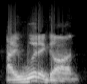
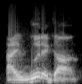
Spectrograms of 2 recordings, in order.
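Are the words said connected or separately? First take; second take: connected; connected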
